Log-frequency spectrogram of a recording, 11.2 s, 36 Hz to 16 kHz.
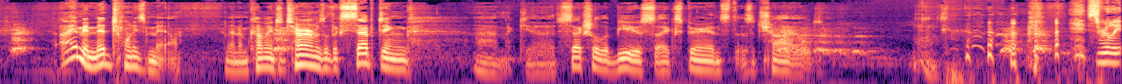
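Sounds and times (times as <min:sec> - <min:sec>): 
dogs barking: 0:00.0 - 0:00.5, 0:02.6 - 0:03.2, 0:07.7 - 0:08.9, 0:09.8 - 0:10.8
speech: 0:00.6 - 0:08.4, 0:09.2 - 0:11.2
laughter: 0:09.3 - 0:11.1.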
